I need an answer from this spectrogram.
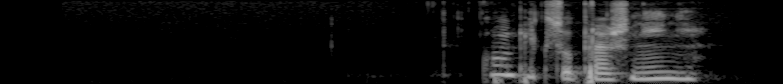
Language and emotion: Russian, neutral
